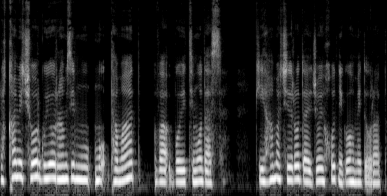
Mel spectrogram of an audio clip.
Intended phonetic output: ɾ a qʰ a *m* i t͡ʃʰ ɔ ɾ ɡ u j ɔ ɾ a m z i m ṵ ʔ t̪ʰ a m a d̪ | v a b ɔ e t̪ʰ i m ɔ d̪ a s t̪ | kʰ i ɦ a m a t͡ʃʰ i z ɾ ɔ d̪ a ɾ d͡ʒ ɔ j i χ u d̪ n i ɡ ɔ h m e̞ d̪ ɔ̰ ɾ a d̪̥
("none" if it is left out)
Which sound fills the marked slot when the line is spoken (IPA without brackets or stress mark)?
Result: m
